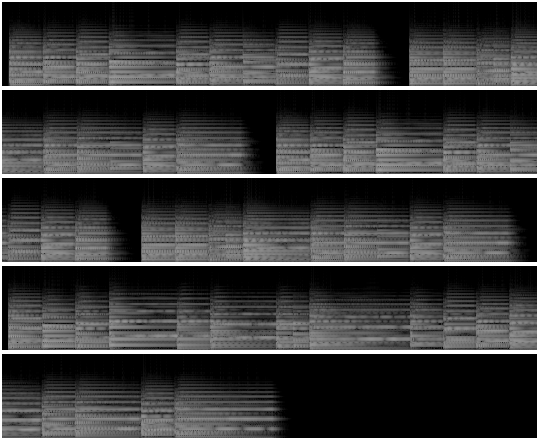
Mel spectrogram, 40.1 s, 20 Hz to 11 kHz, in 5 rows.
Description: rg-715-mein-gott-wei-bist-du-so-verborgen-sopran.mp3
